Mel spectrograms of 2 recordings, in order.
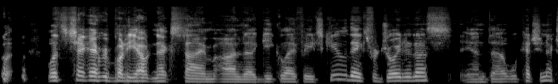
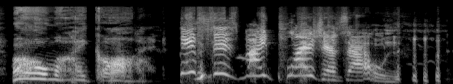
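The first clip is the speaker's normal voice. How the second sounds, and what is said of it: Shouted imitation of another person's voice. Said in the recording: “I'm shouting. ... you have to when you're doing Gilbert Godfrey.”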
